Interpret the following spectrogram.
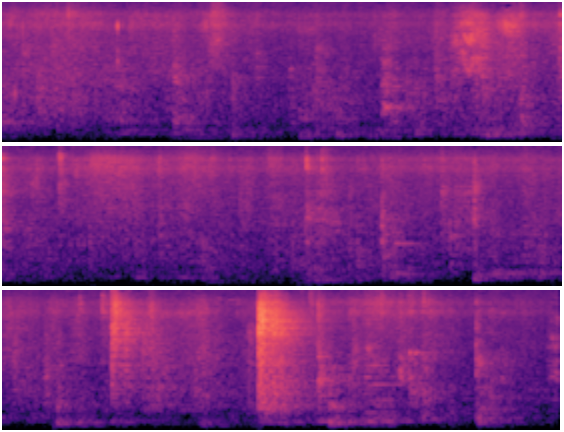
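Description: Handling noise from a handheld camcorder being moved about: scattered rustles and light knocks, with one louder rustling burst near the end.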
